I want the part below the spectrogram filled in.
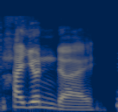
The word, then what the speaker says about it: Hyundai: What about Hyundai? – Hyundai. – No, it's not Hyundai. – Yes, it is. – It's Hyundai. – No, it's not. The Y is silent.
